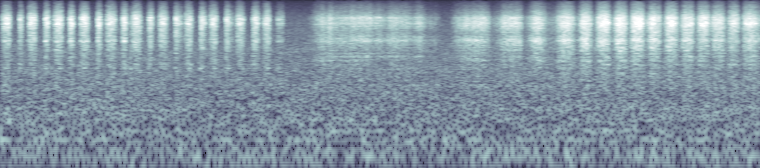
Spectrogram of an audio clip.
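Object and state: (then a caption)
Boar-bristle hair brush being scratched. Fingertips scratch and rub across the dense black boar bristles of a small hair brush with a dark wooden body, held in the other hand. Quick, evenly repeated bright, hissy scratching strokes give way to a steadier continuous rub in the middle, then return to rhythmic strokes. The sound is quiet and almost entirely high-pitched, with little low end.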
